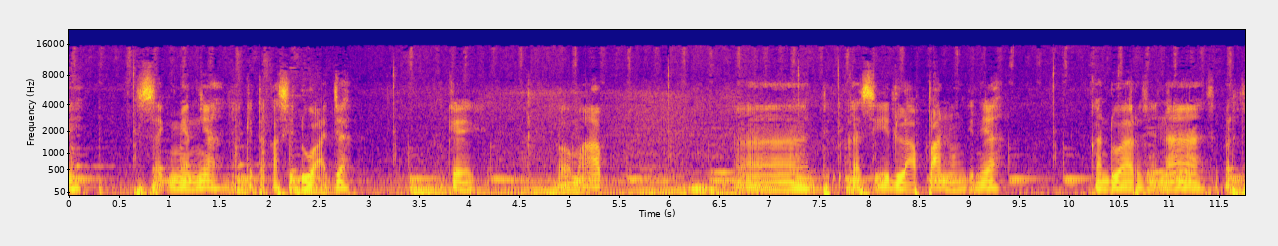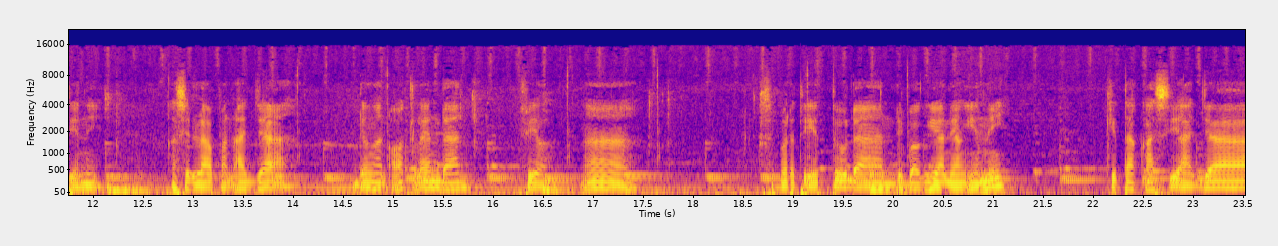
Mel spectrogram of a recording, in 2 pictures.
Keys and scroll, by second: 2.1 2, 4.4 ctrl+z, 9.3 8, 12.1-13.5 typing, 15.7 v.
